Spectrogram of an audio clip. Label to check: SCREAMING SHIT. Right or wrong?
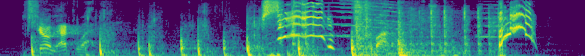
Right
